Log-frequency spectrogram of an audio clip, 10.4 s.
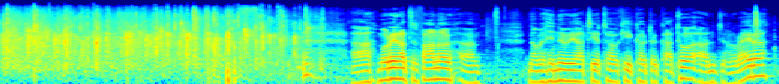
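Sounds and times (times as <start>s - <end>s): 
audience applauding a guest speaker at a church gathering: 0.0s - 4.4s
speech: 4.0s - 10.3s.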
